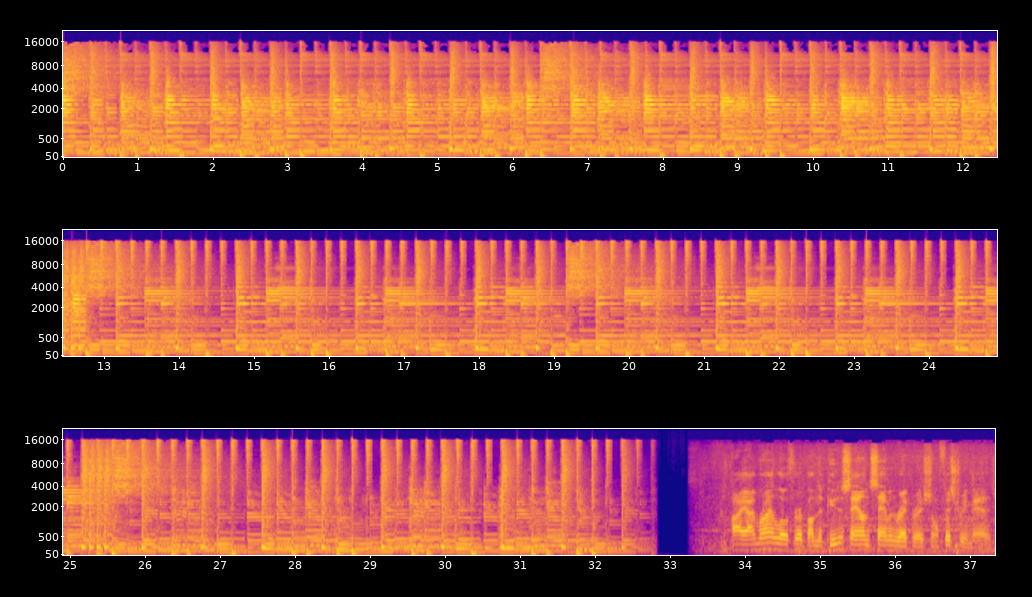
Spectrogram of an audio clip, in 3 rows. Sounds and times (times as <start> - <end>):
Music: 0.0 - 33.6.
